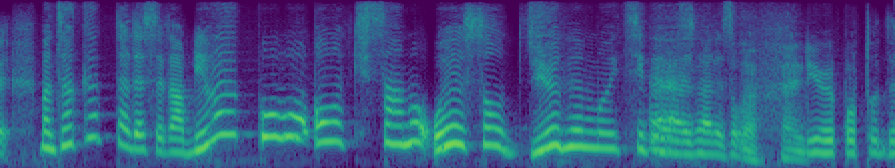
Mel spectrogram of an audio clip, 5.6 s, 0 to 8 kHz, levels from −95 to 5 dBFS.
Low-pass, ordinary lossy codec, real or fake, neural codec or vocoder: none; none; fake; codec, 16 kHz, 0.5 kbps, X-Codec, HuBERT features, trained on balanced general audio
